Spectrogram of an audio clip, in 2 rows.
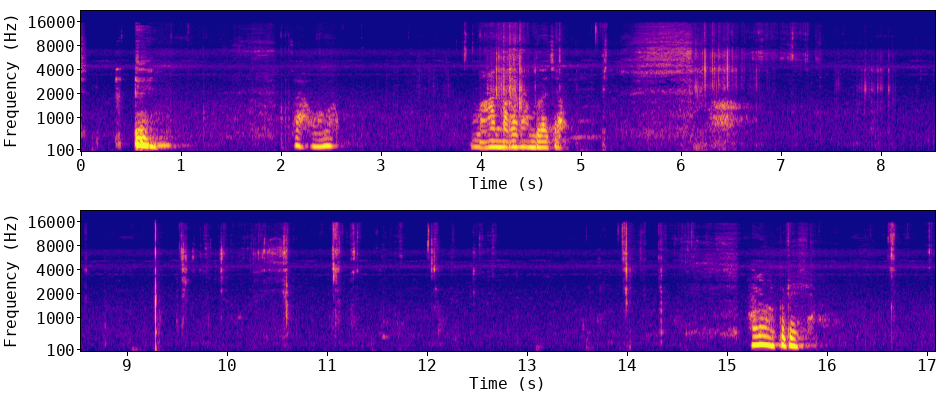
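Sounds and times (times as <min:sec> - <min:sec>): person chewing food: 0:05.2 - 0:12.8.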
